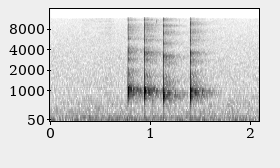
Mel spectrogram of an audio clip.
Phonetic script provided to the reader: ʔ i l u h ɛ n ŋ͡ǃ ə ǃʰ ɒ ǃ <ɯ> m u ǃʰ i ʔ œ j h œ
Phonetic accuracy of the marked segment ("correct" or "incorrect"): incorrect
